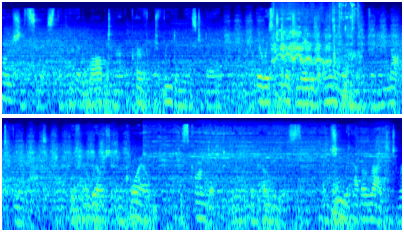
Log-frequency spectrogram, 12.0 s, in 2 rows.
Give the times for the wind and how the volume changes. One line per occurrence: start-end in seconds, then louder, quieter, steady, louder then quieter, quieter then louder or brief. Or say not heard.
0.0-11.9 steady.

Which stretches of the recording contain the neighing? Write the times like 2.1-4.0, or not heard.
4.0-5.5.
